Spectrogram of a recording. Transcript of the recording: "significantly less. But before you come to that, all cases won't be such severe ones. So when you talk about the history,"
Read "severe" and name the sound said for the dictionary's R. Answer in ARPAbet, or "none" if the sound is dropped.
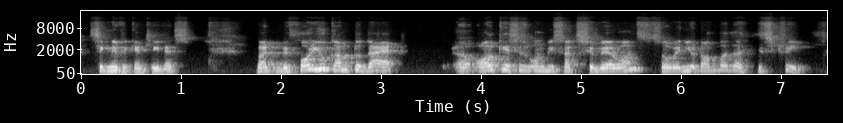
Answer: R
